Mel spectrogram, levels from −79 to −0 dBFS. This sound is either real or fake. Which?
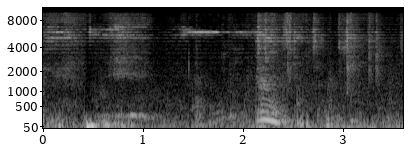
fake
